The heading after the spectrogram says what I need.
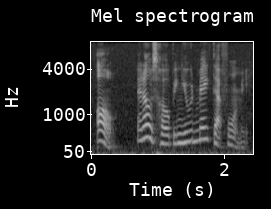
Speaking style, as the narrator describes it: answered teasingly

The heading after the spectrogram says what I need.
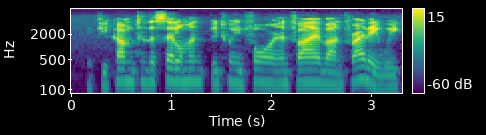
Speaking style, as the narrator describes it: he said

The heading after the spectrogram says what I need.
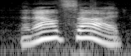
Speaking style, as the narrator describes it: snapped

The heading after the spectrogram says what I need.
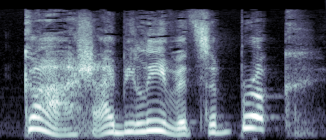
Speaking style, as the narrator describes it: exclaimed Rush

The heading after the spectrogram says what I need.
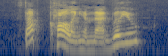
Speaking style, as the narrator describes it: snapped Mr

